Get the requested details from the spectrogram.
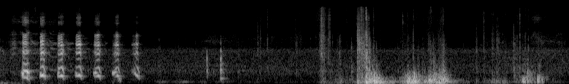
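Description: A quick run of about eight loud thumps as paper hits a microphone, followed by a few scattered knocks and a louder muffled rustling burst.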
